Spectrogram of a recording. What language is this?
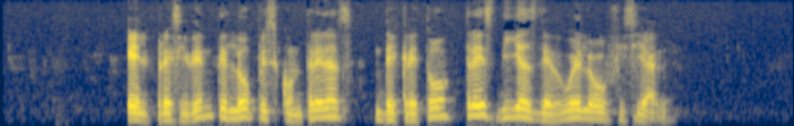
Spanish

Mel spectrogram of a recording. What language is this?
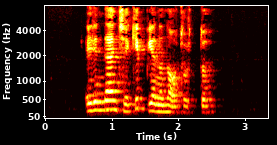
Turkish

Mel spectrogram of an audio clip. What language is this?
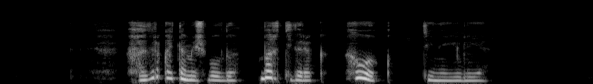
Bashkir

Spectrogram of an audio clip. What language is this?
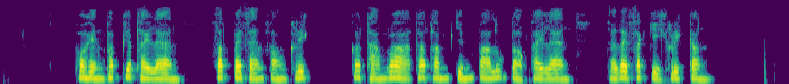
Thai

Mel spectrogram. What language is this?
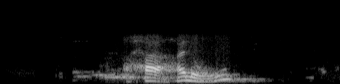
Maithili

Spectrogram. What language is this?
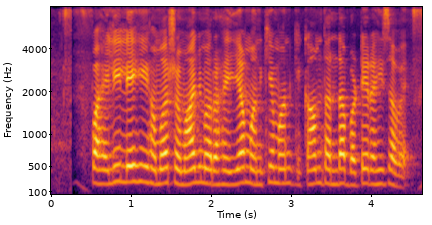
Chhattisgarhi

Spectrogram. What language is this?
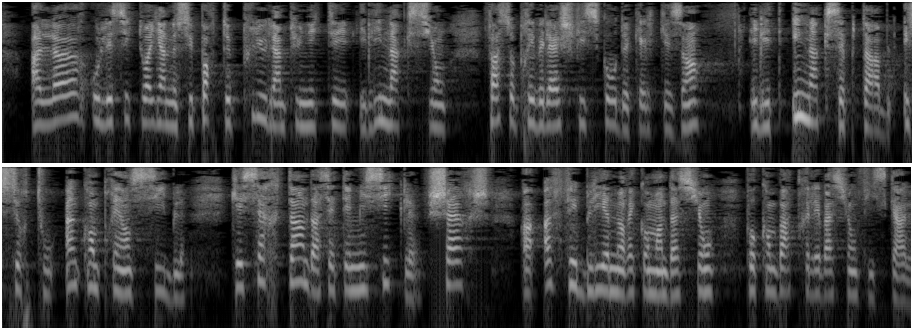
French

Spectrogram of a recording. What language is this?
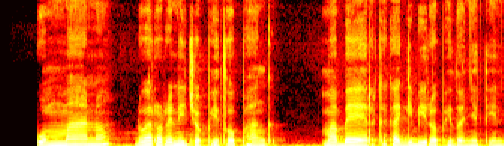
Luo (Kenya and Tanzania)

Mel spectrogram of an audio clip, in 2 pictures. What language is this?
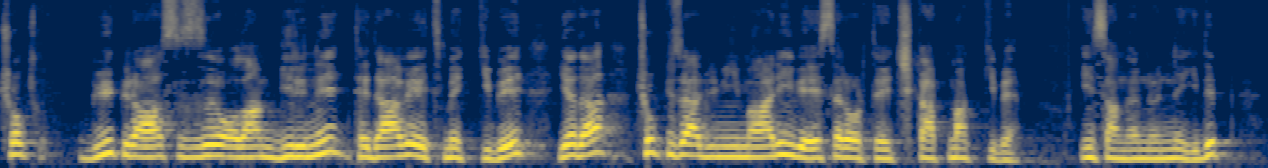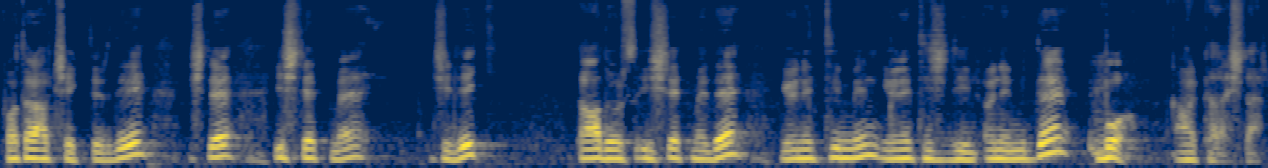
Turkish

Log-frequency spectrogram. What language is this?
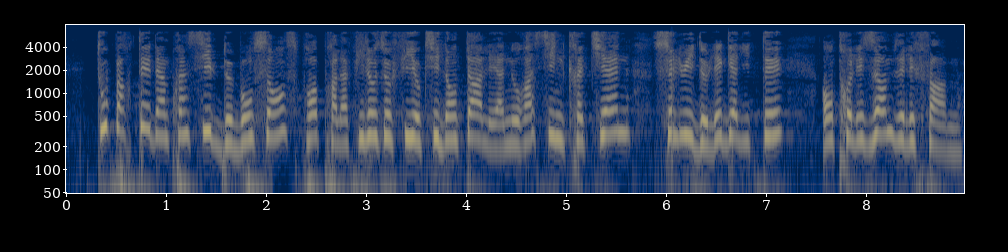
French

